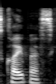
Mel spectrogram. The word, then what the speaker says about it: Kleypas: So we read Lisa Kleypas's I did say that right? – I think it's Kleypas, yeah.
